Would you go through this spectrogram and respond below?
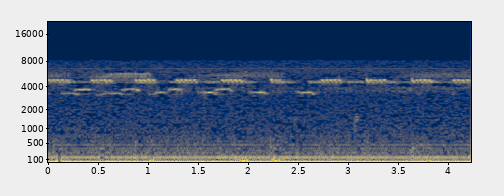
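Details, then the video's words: Crickets calling in the wilderness of eastern Botswana, recorded 21 May 2016 at 2:30 AM: high, shimmering pulsed trills in short bursts, repeated steadily and overlapping, over a constant low hum. "1 Hour cricket sound"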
